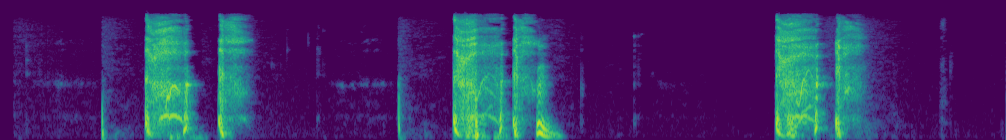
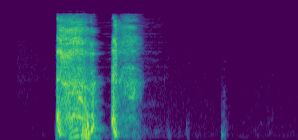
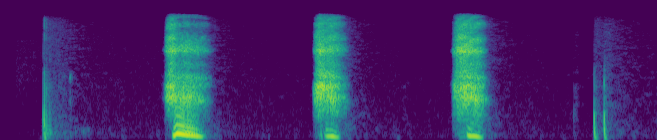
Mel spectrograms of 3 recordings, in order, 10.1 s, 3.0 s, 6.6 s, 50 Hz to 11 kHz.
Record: {"three_cough_length": "10.1 s", "three_cough_amplitude": 31141, "three_cough_signal_mean_std_ratio": 0.34, "cough_length": "3.0 s", "cough_amplitude": 32416, "cough_signal_mean_std_ratio": 0.33, "exhalation_length": "6.6 s", "exhalation_amplitude": 29099, "exhalation_signal_mean_std_ratio": 0.31, "survey_phase": "beta (2021-08-13 to 2022-03-07)", "age": "45-64", "gender": "Female", "wearing_mask": "No", "symptom_none": true, "smoker_status": "Ex-smoker", "recruitment_source": "REACT", "submission_delay": "2 days", "covid_test_result": "Negative", "covid_test_method": "RT-qPCR", "influenza_a_test_result": "Negative", "influenza_b_test_result": "Negative"}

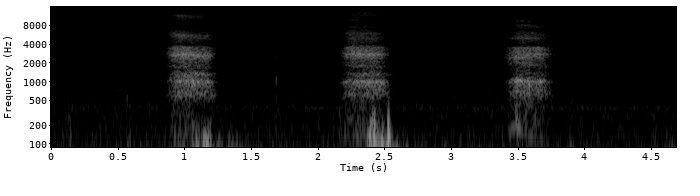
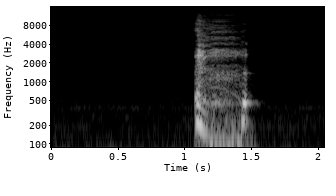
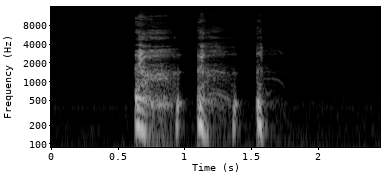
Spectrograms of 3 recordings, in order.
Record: {"exhalation_length": "4.7 s", "exhalation_amplitude": 1588, "exhalation_signal_mean_std_ratio": 0.46, "cough_length": "2.0 s", "cough_amplitude": 12876, "cough_signal_mean_std_ratio": 0.32, "three_cough_length": "2.5 s", "three_cough_amplitude": 7509, "three_cough_signal_mean_std_ratio": 0.35, "survey_phase": "beta (2021-08-13 to 2022-03-07)", "age": "18-44", "gender": "Male", "wearing_mask": "No", "symptom_cough_any": true, "symptom_new_continuous_cough": true, "symptom_runny_or_blocked_nose": true, "symptom_shortness_of_breath": true, "symptom_fatigue": true, "symptom_fever_high_temperature": true, "symptom_headache": true, "symptom_change_to_sense_of_smell_or_taste": true, "symptom_loss_of_taste": true, "symptom_onset": "3 days", "smoker_status": "Never smoked", "respiratory_condition_asthma": false, "respiratory_condition_other": false, "recruitment_source": "Test and Trace", "submission_delay": "1 day", "covid_test_result": "Positive", "covid_test_method": "RT-qPCR"}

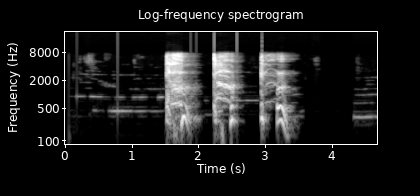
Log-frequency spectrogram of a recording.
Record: {"three_cough_length": "4.7 s", "three_cough_amplitude": 32768, "three_cough_signal_mean_std_ratio": 0.43, "survey_phase": "beta (2021-08-13 to 2022-03-07)", "age": "18-44", "gender": "Female", "wearing_mask": "No", "symptom_cough_any": true, "symptom_runny_or_blocked_nose": true, "symptom_sore_throat": true, "symptom_fatigue": true, "symptom_fever_high_temperature": true, "symptom_onset": "2 days", "smoker_status": "Never smoked", "respiratory_condition_asthma": false, "respiratory_condition_other": false, "recruitment_source": "Test and Trace", "submission_delay": "1 day", "covid_test_result": "Negative", "covid_test_method": "ePCR"}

